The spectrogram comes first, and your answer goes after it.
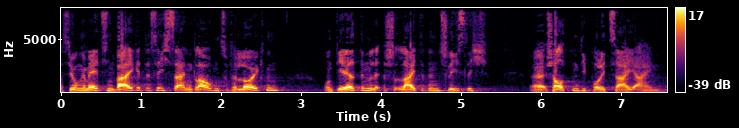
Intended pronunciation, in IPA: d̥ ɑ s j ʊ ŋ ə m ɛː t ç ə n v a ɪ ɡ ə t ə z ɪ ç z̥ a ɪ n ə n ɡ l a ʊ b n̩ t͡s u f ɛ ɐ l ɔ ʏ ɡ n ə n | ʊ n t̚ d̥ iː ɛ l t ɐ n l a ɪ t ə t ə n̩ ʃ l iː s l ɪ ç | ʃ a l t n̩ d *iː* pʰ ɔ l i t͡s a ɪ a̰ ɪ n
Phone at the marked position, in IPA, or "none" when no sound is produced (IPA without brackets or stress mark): iː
